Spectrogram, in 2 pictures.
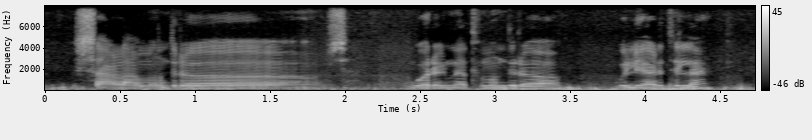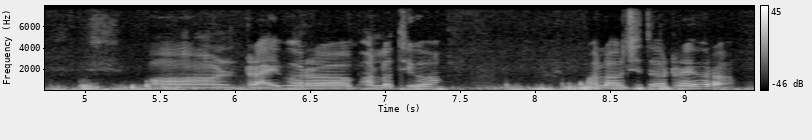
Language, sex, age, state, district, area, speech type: Odia, male, 18-30, Odisha, Jagatsinghpur, rural, spontaneous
